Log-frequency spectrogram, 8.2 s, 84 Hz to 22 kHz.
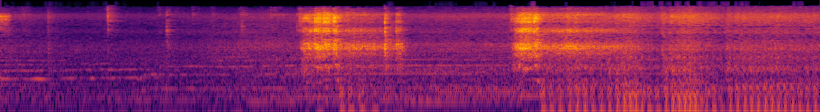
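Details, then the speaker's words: Suzuki Satria FU 150 after timing (cam) chain replacement and oil change: revved, then a steady, even idle beat without the earlier rough chatter; the rough noise was the worn timing chain, now fixed. "Sekarang sudah kita tes, suara sudah halus ya, hanya kerusakan pada rantai keteng atau rantai penggerak."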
